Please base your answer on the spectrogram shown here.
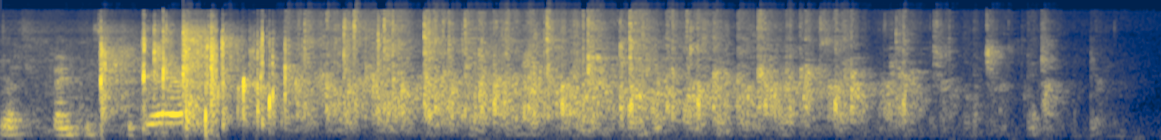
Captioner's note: applause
